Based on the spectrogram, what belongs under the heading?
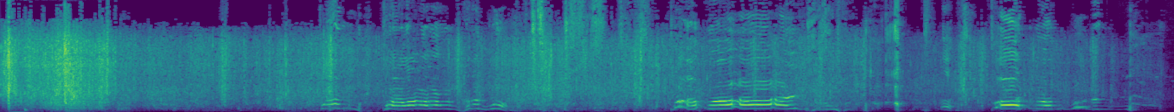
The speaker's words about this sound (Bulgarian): Една рибка мина покрай него, той посегна да я хване, но се подхлъзна и цопна във водата.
